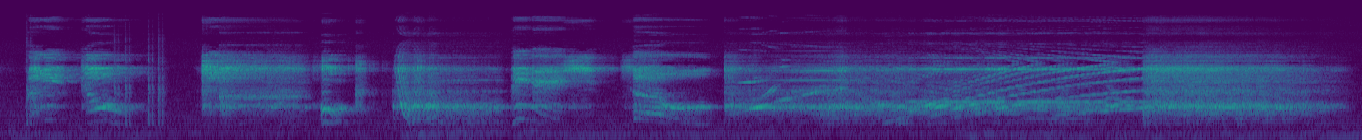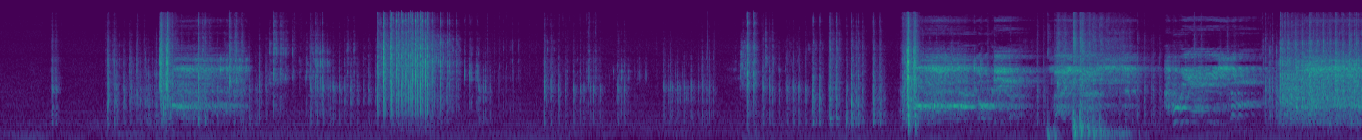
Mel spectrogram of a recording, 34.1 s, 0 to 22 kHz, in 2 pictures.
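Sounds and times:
plastic clicks and rattles: 0:01.8 - 0:02.1, 0:18.4 - 0:28.5, 0:30.0 - 0:31.6
toy electronic sound effect: 0:18.5 - 0:22.8, 0:26.3 - 0:34.0.

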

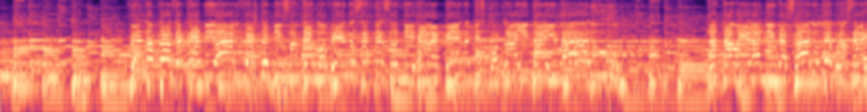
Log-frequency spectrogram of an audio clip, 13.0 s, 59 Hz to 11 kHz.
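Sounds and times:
plucked string instruments: 0:00.0 - 0:13.0.

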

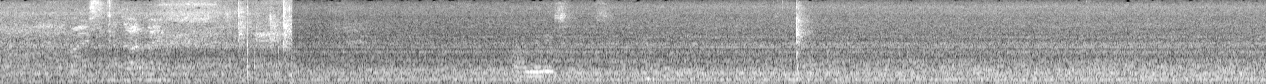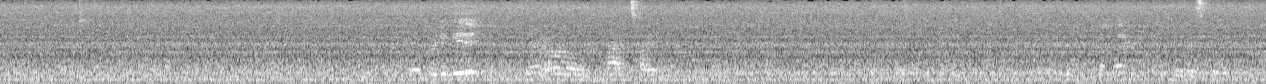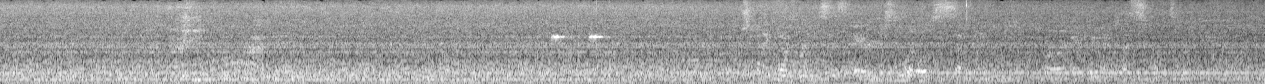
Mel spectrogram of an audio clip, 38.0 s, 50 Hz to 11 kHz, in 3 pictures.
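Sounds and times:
faint airy rush: 0:00.0 - 0:04.6
machine fan humming: 0:00.0 - 0:37.9.

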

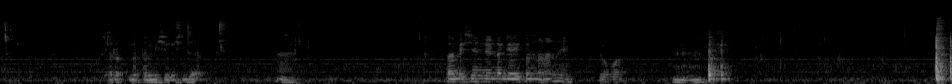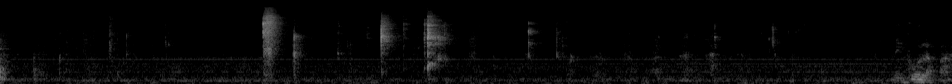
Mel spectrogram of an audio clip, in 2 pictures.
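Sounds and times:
eating smacks and clicks: 0:12.2 - 0:17.6.

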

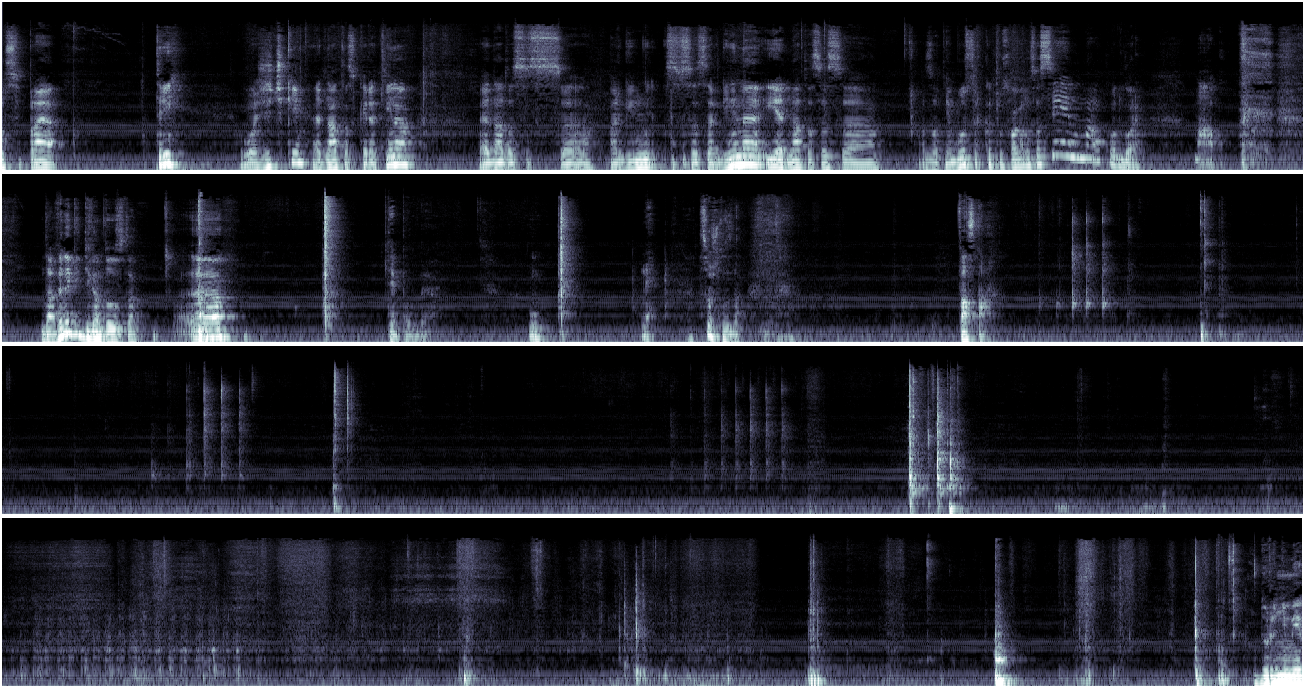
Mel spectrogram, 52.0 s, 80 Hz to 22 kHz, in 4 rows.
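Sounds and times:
low steady hum: 0:00.0 - 0:52.0
plastic scoops clicking and tapping: 0:32.7 - 0:34.0.

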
